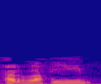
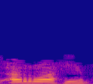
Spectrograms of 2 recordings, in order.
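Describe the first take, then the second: First: No extra vowel sound is added. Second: An extra drawn-out vowel sound is added. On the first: The speaker calls it right. "لا، الرحيم" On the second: The speaker calls it wrong. "ما تقولش الرحيم شوف انت بتحط لها حتة الف"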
